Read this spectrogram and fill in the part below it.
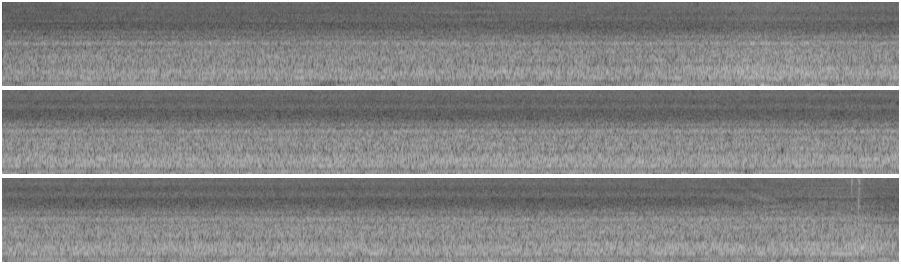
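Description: A heat gun blows steadily and close by, shrinking heat-shrink tubing over a soldered audio cable joint, with a constant even whoosh and a low motor hum that hold for the whole stretch.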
